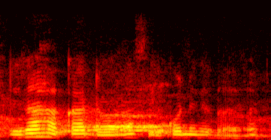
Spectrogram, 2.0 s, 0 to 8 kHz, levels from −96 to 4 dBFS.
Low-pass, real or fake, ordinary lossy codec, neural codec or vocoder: 7.2 kHz; fake; none; vocoder, 44.1 kHz, 128 mel bands, Pupu-Vocoder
